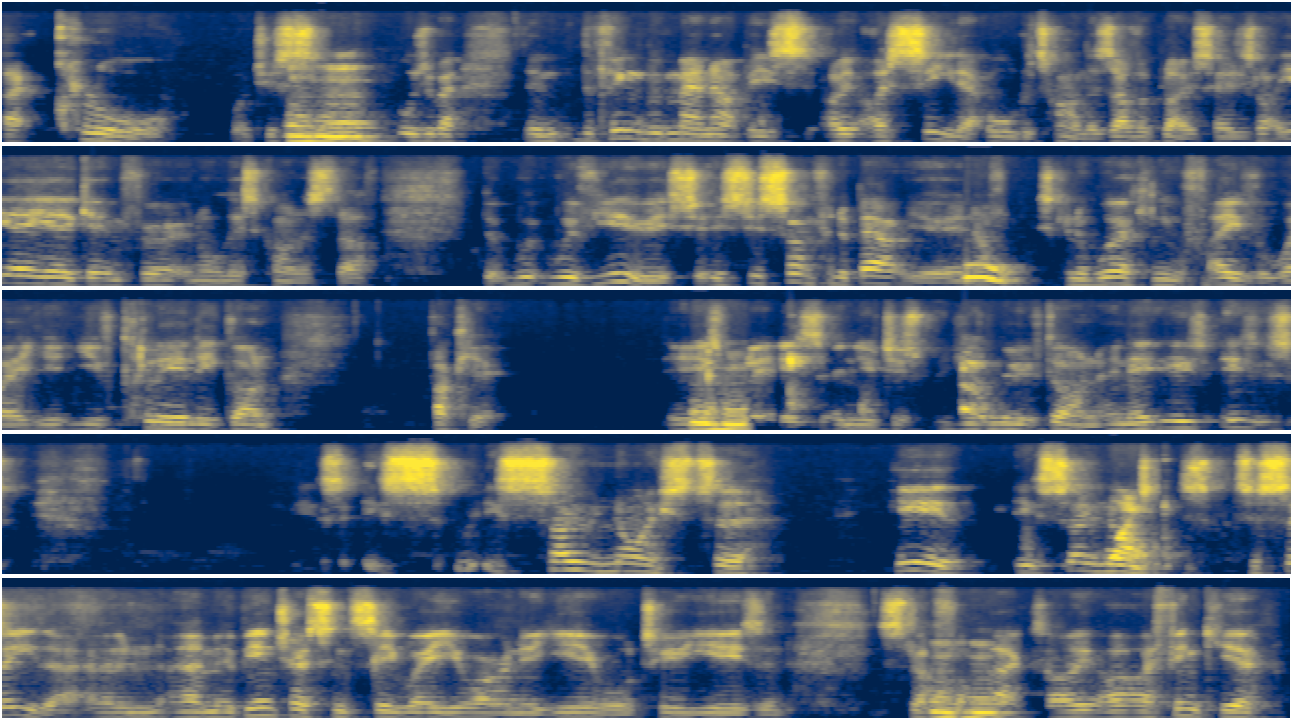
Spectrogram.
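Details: Adult man speaking; typical speech.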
